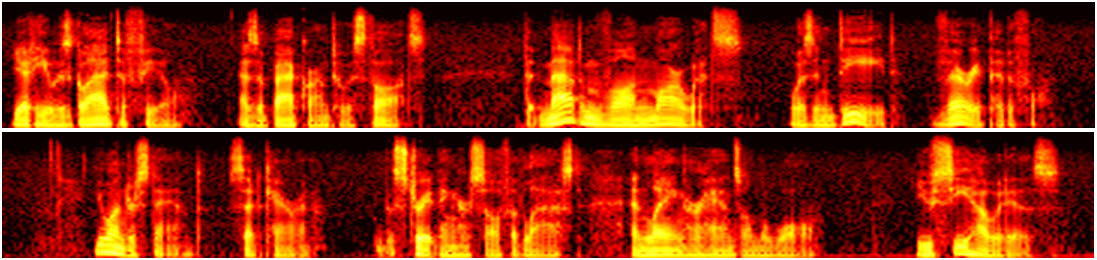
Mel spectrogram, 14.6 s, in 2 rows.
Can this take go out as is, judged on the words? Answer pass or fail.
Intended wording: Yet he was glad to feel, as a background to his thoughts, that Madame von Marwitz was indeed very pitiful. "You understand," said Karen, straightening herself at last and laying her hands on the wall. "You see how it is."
pass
